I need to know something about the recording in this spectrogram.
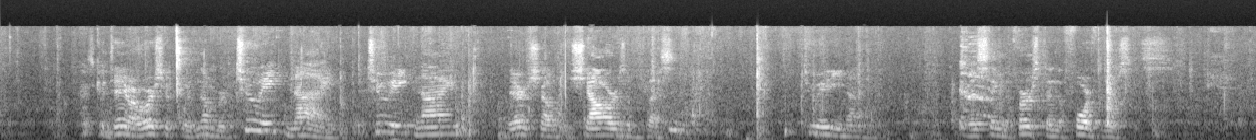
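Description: An older man talks casually in a room with some echo.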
